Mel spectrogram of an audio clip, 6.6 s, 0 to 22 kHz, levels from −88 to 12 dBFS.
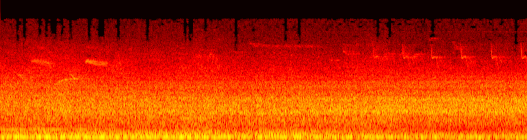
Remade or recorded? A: recorded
